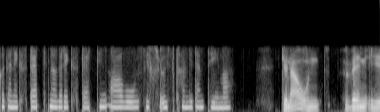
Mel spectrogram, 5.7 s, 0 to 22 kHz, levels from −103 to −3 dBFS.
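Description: From start to finish the speech sounds muffled and hoarse, with consonants smeared together and nothing audible above 3.8 kHz. This is heavy G.723.1 codec damage: its 30 ms frames and slowly updated voice model blur rapid detail, which fits a bitrate near 6.3 kbit/s.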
